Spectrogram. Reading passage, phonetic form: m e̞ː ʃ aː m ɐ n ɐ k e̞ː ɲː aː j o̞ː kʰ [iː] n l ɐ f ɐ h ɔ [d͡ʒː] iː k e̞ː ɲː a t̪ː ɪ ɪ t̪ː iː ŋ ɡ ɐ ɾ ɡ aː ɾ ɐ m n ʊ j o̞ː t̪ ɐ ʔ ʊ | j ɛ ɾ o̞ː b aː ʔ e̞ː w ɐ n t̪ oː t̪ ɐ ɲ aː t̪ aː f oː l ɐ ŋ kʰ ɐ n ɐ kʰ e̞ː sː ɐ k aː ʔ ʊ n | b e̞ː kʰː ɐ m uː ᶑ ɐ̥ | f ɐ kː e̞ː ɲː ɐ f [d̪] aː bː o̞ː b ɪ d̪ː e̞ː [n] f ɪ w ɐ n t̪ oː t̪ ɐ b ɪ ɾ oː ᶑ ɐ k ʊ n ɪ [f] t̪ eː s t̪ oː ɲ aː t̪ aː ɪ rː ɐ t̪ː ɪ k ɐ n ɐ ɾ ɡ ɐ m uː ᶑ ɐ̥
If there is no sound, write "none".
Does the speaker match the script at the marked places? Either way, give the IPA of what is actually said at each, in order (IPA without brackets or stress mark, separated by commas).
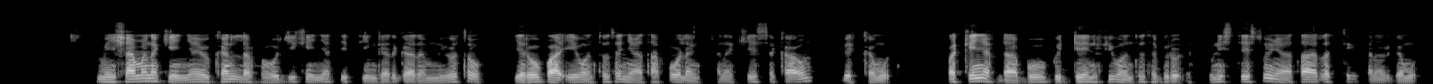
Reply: aː, d͡ʒ, d̪, n, s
